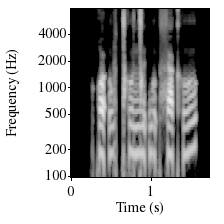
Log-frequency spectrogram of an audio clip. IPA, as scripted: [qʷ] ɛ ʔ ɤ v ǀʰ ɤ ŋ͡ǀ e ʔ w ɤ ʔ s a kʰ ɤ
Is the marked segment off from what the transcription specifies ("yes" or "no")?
no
